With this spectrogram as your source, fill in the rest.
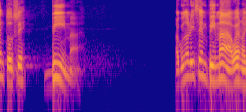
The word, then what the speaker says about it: bema: los Corintios 5:10 es la palabra griega bima y así se pronuncia Bima. Yo sé que al transliterarlo se escribe B e M a bema. Pero esa e tiene un firulete.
